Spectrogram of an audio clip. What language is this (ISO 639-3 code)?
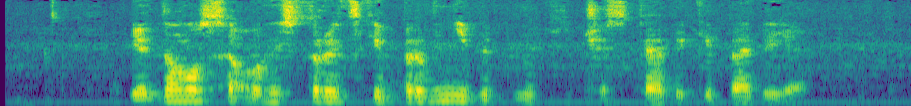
ces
